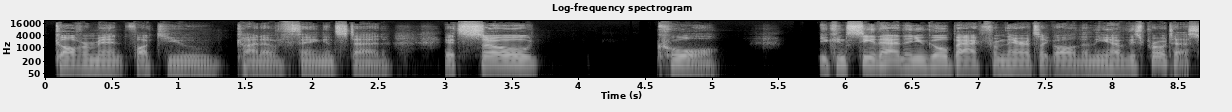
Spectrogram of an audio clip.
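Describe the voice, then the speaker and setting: Low-voiced man reacting casually. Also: dry recording, clean studio sound. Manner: enthusiastic, informal, swearing. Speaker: streamer reacting to a video. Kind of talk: casual spontaneous reaction commentary.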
